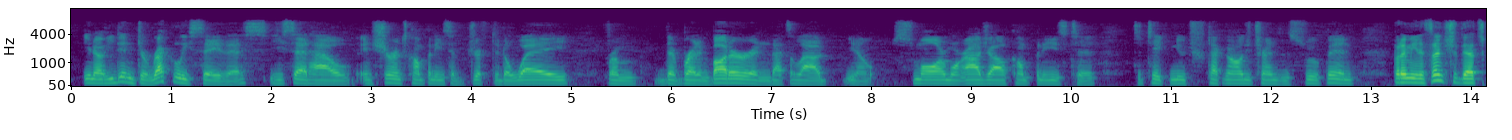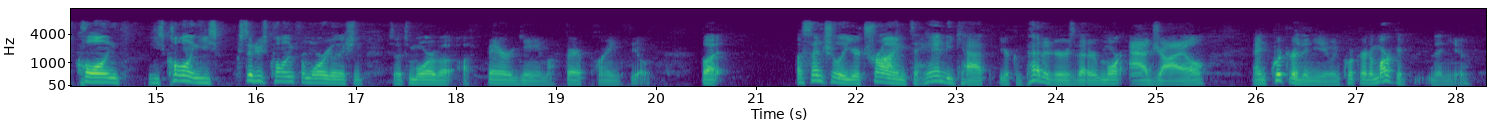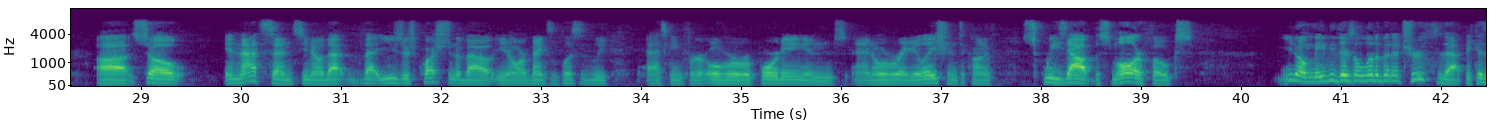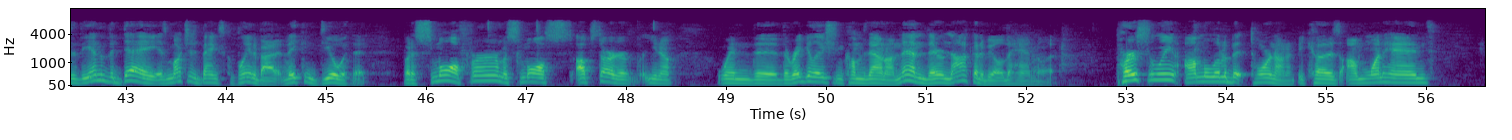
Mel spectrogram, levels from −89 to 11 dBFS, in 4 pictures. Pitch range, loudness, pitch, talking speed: 105-140 Hz, -23 LUFS, 115 Hz, 200 wpm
